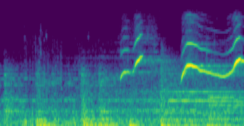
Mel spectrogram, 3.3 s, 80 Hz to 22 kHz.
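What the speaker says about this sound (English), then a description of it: "What are you whistling for, bro?" A character whistles in Far Cry 5, clear rising and falling whistled notes over a low rumbling ambience, with a short phrase followed by a longer, louder one.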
